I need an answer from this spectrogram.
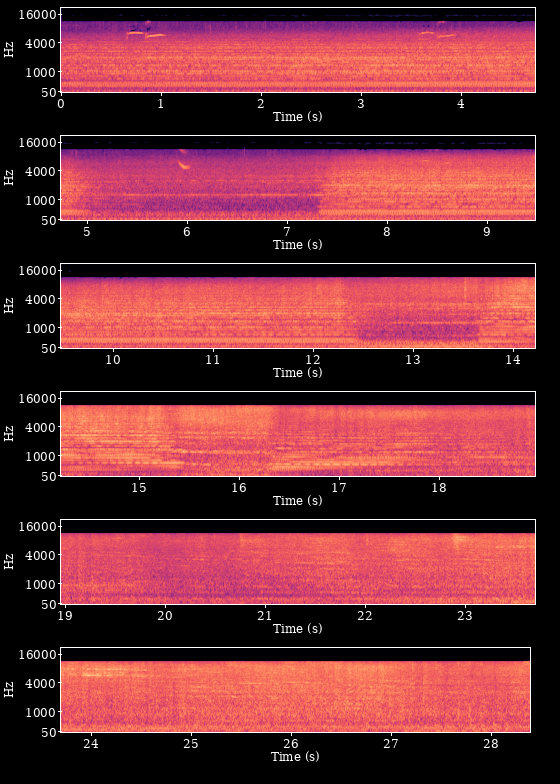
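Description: Norfolk Southern freight locomotive sounding its air horn in three long blasts, the last one dropping in pitch as the engine passes. Then the double-stack intermodal cars rumble and clack steadily past on the rails.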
